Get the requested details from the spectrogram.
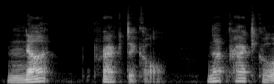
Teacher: there's a glottal stop before the P there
